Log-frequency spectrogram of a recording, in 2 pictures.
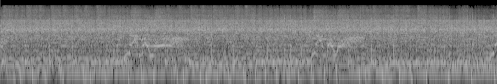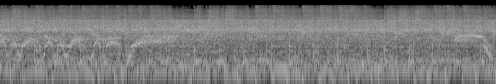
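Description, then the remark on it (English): A large crowd screams and yells nonstop for about twenty seconds, a loud, dense roar of many overlapping voices with whoops rising above the din. “Let me hear you scream!”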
